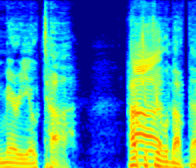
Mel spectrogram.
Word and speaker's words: Mariota: He said it was Mariota. Okay, well, if that's the way you pronounced it when you got drafted, like, why didn't you say that?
